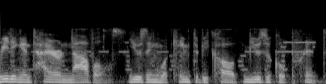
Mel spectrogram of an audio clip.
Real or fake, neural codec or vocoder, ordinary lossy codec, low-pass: real; none; Opus, 16 kbps; 5.4 kHz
